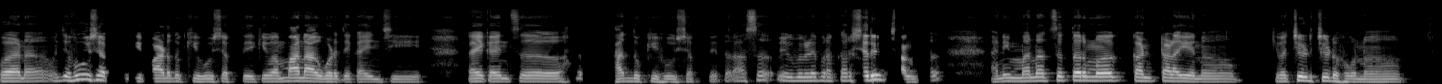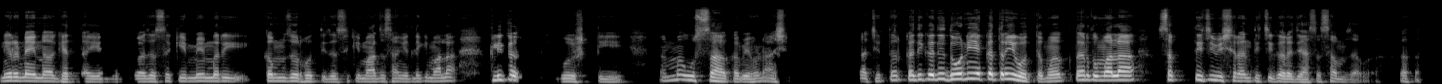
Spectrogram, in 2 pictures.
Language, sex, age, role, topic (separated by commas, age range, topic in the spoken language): Marathi, male, 35-39, guest, शरीराला विश्रांतीची गरज आहे हे तुम्ही कसे ओळखता?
